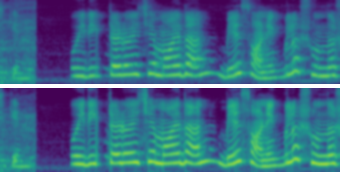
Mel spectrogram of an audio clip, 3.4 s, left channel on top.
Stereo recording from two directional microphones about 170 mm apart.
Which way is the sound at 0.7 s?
70° right (ahead or behind).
